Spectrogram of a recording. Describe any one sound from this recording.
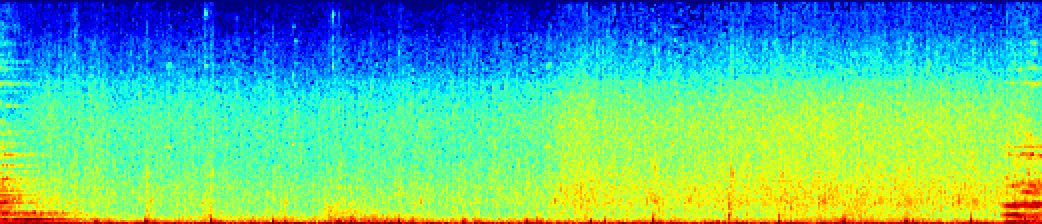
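Footsteps clank steadily on a metal grating.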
